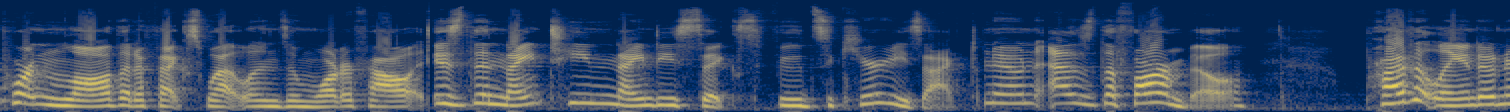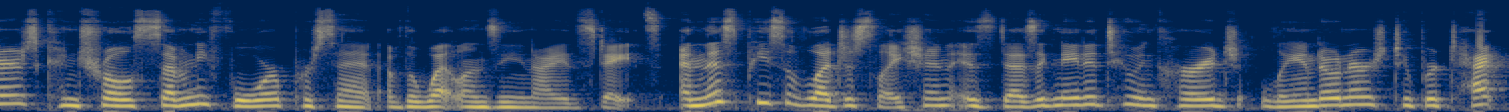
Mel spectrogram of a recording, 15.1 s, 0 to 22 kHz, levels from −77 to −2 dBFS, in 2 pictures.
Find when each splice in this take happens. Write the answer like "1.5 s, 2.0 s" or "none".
4.9 s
